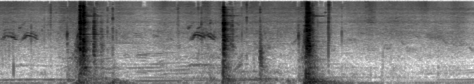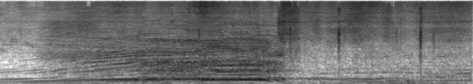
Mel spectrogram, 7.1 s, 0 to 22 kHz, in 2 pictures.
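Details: Cows let out of the barn for the first time in a herd of about 80. Three sharp knocks or clatters come first, then one drawn-out moo swells and fades over almost two seconds.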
